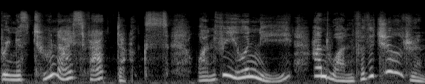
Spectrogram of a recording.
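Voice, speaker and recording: A female-sounding voice puts on a character voice. It is high in pitch and moves at a moderate pace. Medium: audio drama. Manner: warm, motherly.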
